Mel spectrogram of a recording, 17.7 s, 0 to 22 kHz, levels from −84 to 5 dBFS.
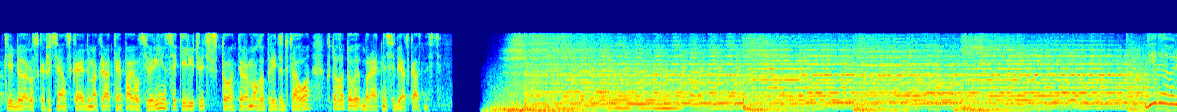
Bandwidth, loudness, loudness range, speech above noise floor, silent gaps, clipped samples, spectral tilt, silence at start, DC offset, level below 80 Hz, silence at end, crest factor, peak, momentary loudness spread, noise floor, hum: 6.8 kHz; -17 LUFS; 5 LU; 25 dB; none; under 0.1%; -4 dB/octave; 0 s; under 0.1%; -30 dBFS; 0 s; 14 dB; -2 dBFS; 5 LU; -44 dBFS; none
